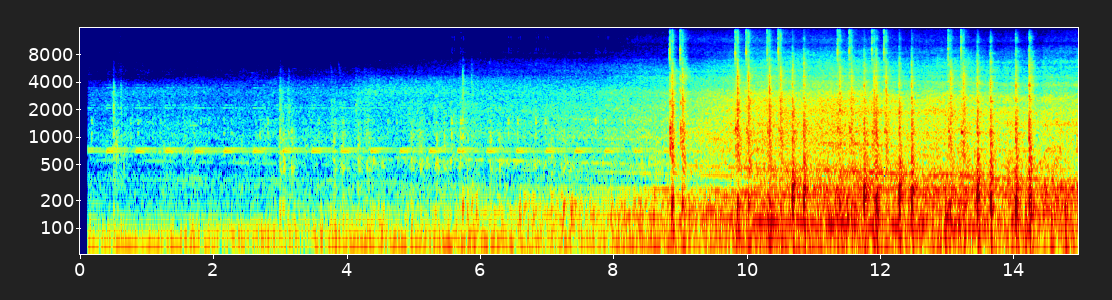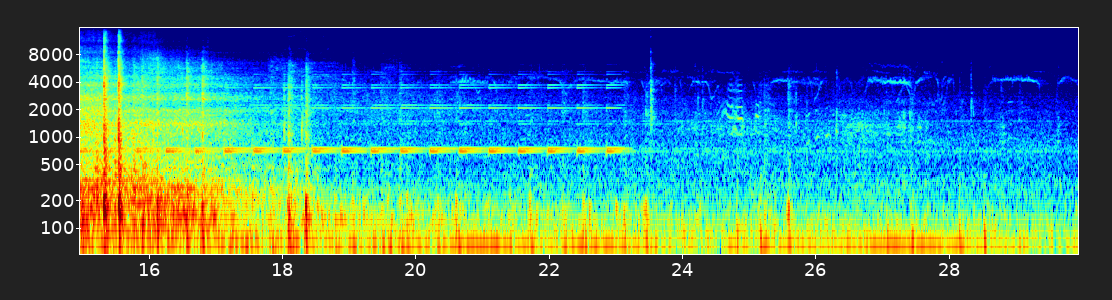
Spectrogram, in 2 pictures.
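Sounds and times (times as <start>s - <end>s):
level-crossing warning bell: 0.1s - 23.7s
train wheels clacking over joints: 2.4s - 29.9s.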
